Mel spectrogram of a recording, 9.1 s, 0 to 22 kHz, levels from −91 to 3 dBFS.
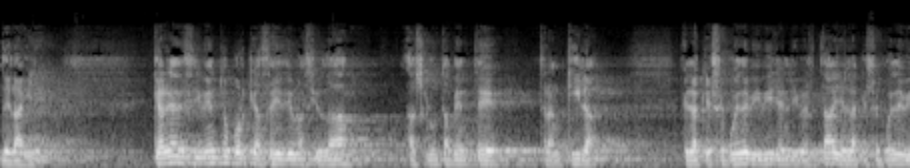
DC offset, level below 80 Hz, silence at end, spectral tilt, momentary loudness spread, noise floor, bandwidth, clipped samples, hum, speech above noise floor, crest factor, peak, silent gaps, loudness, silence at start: under 0.1%; -50 dBFS; 0 s; -7 dB/octave; 17 LU; -39 dBFS; 11.5 kHz; under 0.1%; none; 24 dB; 14 dB; -2 dBFS; none; -16 LUFS; 0 s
